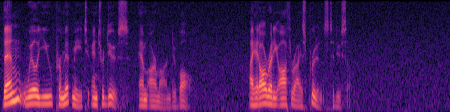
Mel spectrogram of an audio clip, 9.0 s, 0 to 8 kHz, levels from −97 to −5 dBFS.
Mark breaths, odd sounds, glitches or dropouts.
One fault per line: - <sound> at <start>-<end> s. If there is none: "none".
none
